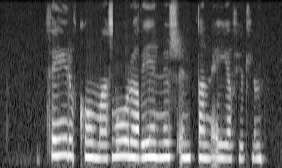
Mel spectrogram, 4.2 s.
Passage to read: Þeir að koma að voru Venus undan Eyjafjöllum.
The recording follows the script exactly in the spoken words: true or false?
true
